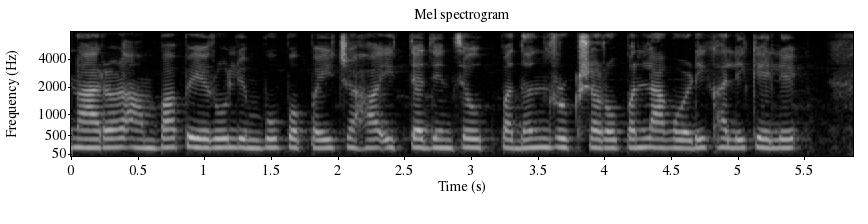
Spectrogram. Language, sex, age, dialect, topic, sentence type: Marathi, female, 18-24, Standard Marathi, agriculture, statement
